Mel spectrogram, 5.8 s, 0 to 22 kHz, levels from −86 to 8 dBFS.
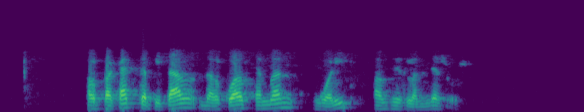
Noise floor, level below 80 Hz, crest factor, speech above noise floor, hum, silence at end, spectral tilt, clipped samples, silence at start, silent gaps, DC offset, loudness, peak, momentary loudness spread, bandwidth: -83 dBFS; -66 dBFS; 20 dB; 61 dB; none; 1.3 s; -9.5 dB/octave; under 0.1%; 0.85 s; none; under 0.1%; -23 LUFS; -4 dBFS; 12 LU; 3.6 kHz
